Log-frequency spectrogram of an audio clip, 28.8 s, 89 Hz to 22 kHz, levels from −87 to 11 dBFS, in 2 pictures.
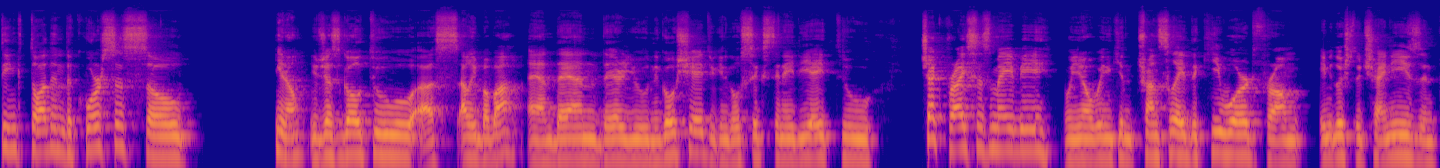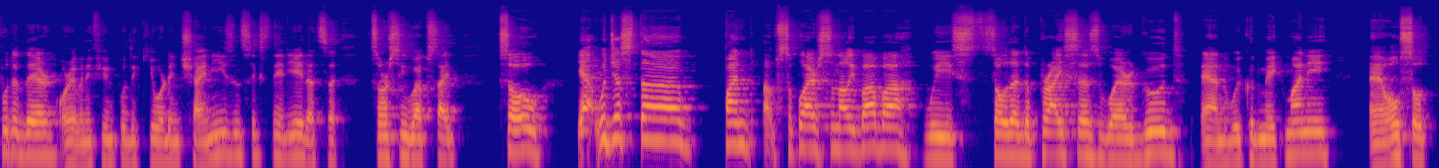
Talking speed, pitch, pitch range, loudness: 170 wpm, 130 Hz, 115-155 Hz, -21 LUFS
